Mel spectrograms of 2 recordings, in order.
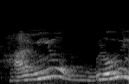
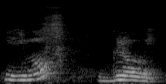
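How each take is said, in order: First: The first syllable sounds like 'high'. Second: The first syllable sounds like 'hee'. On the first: The speaker calls it wrong. "हमने हाइमियोग्लोबिन नहीं पढ़ा है" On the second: The speaker calls it right. "क्या लिखा है"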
